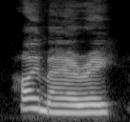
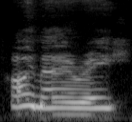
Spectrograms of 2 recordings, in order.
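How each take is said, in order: First: The voice stays at a normal pitch. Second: The voice jumps up high and loud.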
